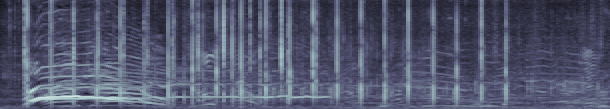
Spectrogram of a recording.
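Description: A group of young children shouting a loud, high "yay!" together, followed by scattered hand clapping that fades over a few seconds.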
